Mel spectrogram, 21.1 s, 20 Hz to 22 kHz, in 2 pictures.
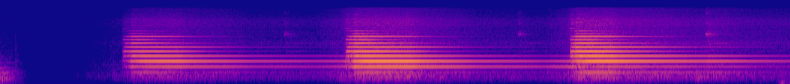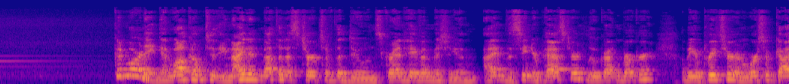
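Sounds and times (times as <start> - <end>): bell ringing: 1.7 - 11.4.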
